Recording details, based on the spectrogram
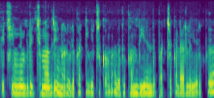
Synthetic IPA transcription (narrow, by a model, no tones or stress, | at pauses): kːɯt͡ʃɪnːɐbɪɾɪd͡ʒmaːðɪɾijnɐɽɯʋɪlɐkɐʈːḭʋɐ̰ʈːɾɯkːa̰ːŋɡɐːðaːɐðɯkɐmbijɐɾɐnd̪ɯpɐʈt͡ʃːɐkːɐlɐɾɪlɐɪ̰ɾɯkːɯ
